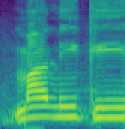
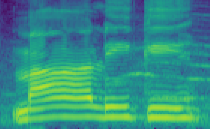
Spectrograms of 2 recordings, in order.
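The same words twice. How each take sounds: First: The vowel after the m is kept short. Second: The vowel after the m is drawn out long. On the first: "membaca pendek" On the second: "membaca dengan memanjangkan huruf mimnya"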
